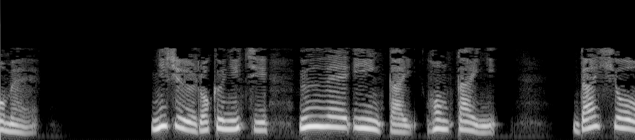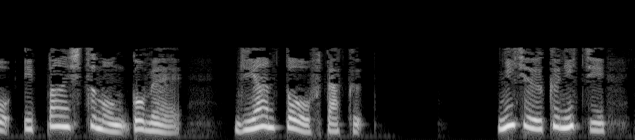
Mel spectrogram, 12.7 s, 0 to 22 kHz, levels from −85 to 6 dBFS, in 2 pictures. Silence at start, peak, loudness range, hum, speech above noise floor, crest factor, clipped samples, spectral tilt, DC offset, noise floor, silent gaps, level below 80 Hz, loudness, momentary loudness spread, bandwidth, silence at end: 0 s; -2 dBFS; 4 LU; 50 Hz at -50 dBFS; 75 dB; 14 dB; under 0.1%; -7 dB/octave; under 0.1%; -89 dBFS; none; -66 dBFS; -15 LUFS; 12 LU; 6.4 kHz; 0.3 s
